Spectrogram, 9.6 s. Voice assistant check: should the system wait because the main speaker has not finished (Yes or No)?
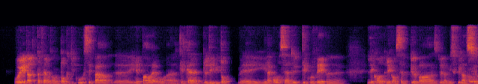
No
